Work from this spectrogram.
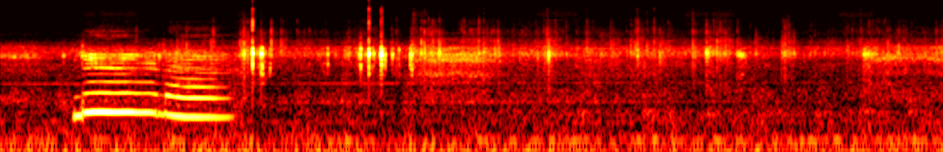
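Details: Seven-and-a-half-week-old wolfdog puppy at play with its mother gives one drawn-out, slightly falling whine with strong harmonics lasting about a second, followed by light tapping and scuffling sounds.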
